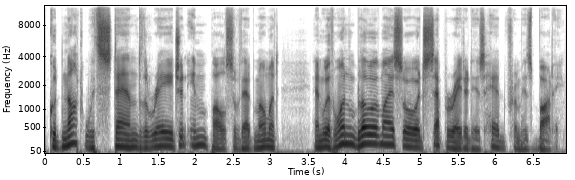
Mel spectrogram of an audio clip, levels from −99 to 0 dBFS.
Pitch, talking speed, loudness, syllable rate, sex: 115 Hz, 205 wpm, -19 LUFS, 5.2 syllables/s, male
